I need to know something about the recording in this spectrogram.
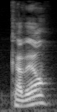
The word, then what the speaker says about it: Cavill: probably remember Tristan I really like Henry Cavill Cavill that's how it's pronounced I like Henry Cavill as Superman right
